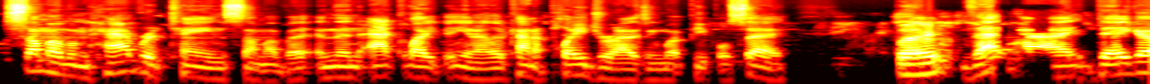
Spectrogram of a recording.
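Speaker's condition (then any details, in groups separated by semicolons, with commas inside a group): No condition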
